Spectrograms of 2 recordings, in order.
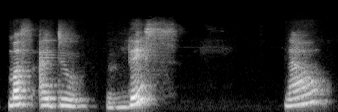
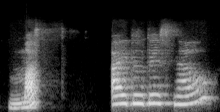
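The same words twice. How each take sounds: First: The stress falls on the word this. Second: The stress falls on the word must.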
